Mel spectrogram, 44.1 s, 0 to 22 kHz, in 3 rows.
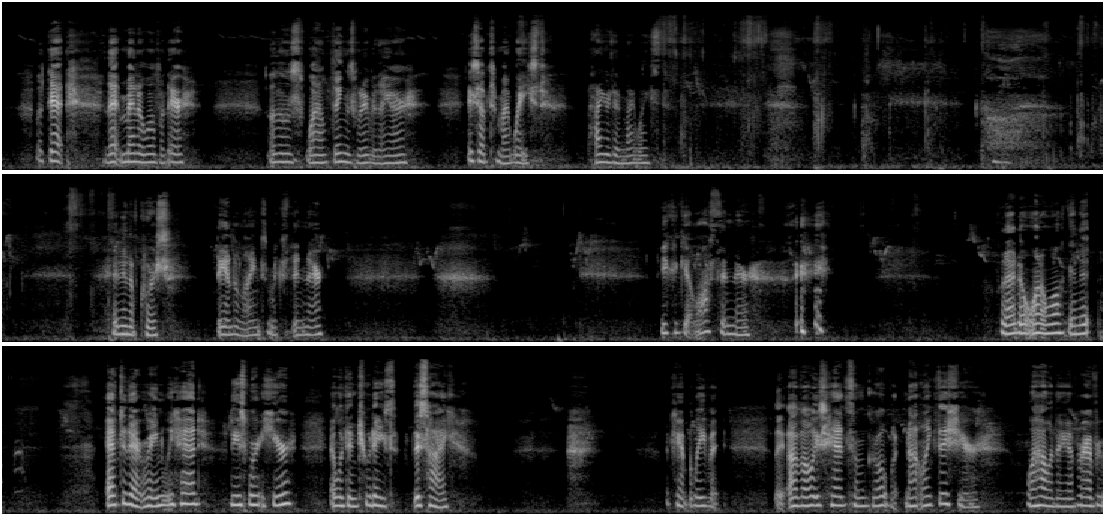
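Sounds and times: man breathing: 0:09.4 - 0:16.1, 0:19.3 - 0:21.3.

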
